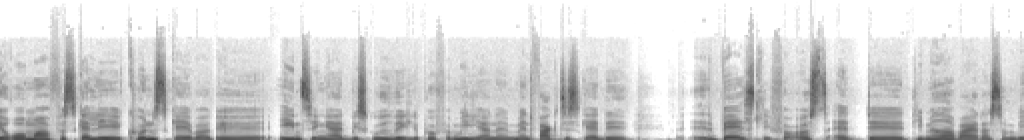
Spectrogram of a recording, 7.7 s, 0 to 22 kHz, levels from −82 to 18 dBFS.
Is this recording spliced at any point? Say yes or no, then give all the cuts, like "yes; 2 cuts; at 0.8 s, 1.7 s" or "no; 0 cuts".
yes; 1 cut; at 1.6 s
